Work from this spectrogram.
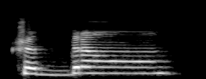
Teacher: That Kshudram, let the Anuswara in the nose come.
